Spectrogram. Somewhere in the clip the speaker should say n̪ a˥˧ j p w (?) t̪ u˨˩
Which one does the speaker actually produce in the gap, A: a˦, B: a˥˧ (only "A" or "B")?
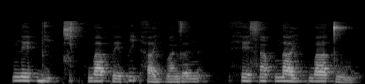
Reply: A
